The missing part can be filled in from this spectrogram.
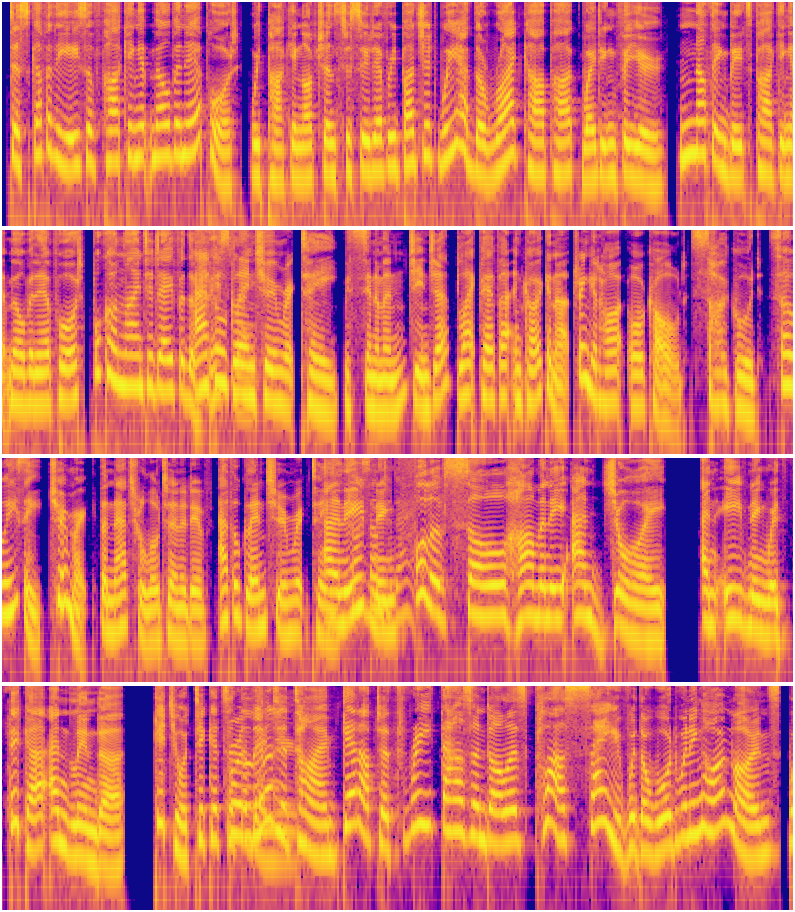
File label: Hard Sell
